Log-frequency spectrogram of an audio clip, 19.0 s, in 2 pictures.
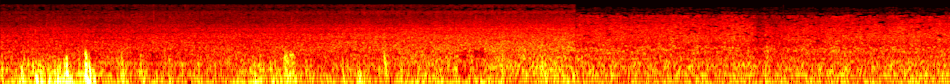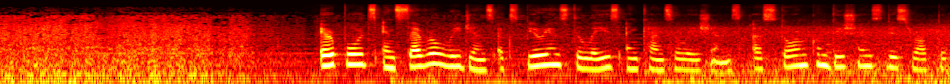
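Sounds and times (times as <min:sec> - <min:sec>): wind thuds on microphone: 0:00.0 - 0:05.8
torrential rain: 0:00.0 - 0:19.0.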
